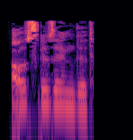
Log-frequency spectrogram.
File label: "ausgesendet", German; adjectives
